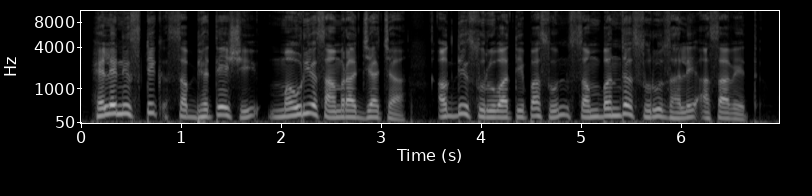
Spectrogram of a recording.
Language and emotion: Marathi, neutral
